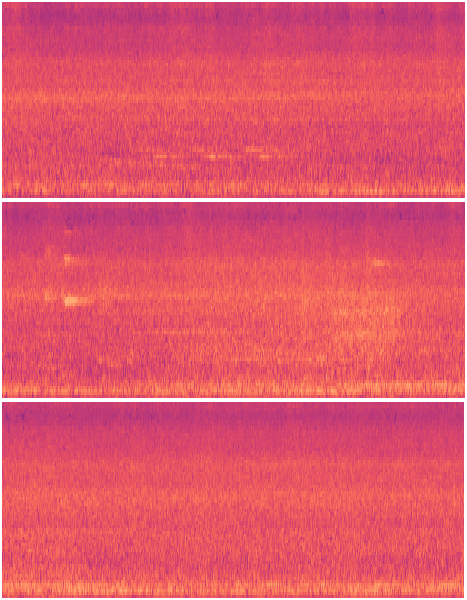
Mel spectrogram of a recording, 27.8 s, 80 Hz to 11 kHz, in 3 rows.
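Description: A Seoul Subway Line 7 train pulls into the station behind the platform screen doors and comes to a stop, with a steady low electrical hum that grows louder as it draws alongside. There is a short high squeal about ten seconds in and a brief hiss a few seconds later.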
